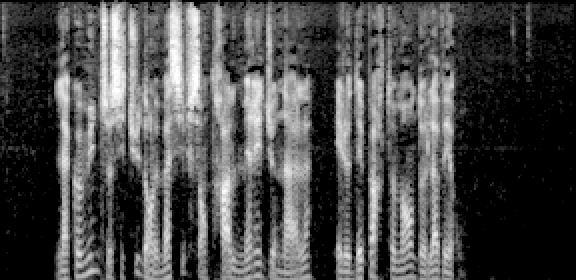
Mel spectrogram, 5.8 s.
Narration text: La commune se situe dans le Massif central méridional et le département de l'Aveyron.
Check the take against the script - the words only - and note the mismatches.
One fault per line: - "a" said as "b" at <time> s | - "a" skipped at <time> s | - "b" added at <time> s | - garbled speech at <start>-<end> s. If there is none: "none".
none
